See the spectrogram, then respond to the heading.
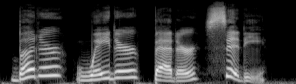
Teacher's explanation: the t sound in the middle of words like butter often becomes a soft d sound. So instead of butter, Americans say butter. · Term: flap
